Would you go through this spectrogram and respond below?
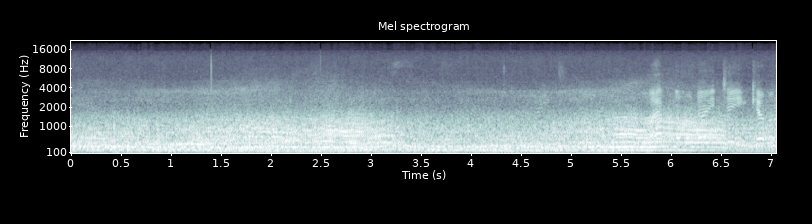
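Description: NASCAR Winston late model race cars lapping at Raven Raceway in 1987, a continuous loud engine roar droning and swelling as the pack runs down the back straightaway, with a commentator talking over it throughout.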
